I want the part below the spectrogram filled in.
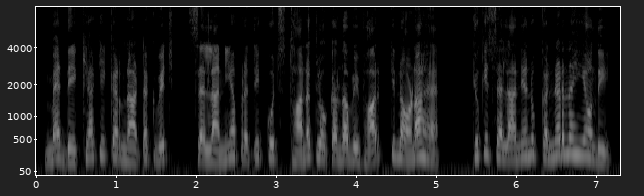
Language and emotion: Punjabi, disgusted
